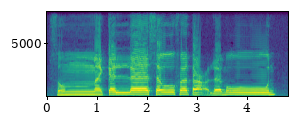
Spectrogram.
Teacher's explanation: सुम्मा मीम मुशद्दद पर गुन्ना होगा, ला अलिफ मद्दा है, सौ वाउलीन है, आइन साकिन को हिलाना नहीं।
